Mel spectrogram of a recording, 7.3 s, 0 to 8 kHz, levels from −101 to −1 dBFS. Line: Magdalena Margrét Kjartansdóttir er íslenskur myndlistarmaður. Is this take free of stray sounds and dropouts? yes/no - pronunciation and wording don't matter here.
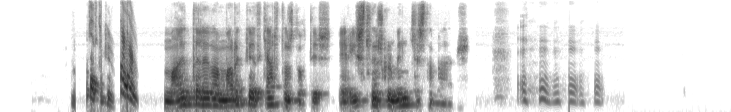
no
